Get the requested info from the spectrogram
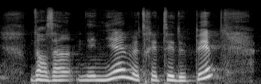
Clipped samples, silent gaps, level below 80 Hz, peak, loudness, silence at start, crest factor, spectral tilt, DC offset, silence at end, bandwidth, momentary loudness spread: under 0.1%; none; -46 dBFS; 0 dBFS; -16 LUFS; 0 s; 16 dB; -5.5 dB/octave; under 0.1%; 0.1 s; 15 kHz; 7 LU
